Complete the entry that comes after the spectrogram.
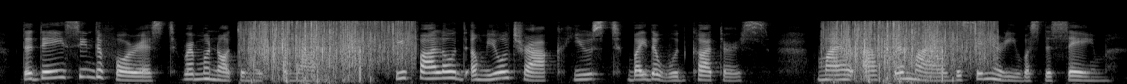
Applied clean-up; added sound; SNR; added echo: none; Crackle; -1 dB; none.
